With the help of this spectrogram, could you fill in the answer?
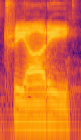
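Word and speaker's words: triarii: language i am correct it's triadi e you do pronounce both eyes so do it charity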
